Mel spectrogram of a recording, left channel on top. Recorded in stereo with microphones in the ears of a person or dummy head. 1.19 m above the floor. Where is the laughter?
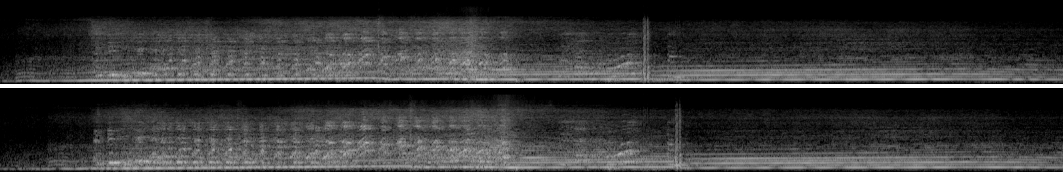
60° right (ahead or behind), 7.5 m.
